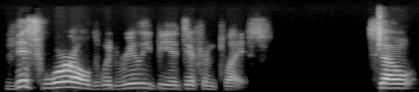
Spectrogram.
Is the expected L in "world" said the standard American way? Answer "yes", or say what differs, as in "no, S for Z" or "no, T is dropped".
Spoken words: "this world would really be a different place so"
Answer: yes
